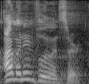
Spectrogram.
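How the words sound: It is said with strong feeling.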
